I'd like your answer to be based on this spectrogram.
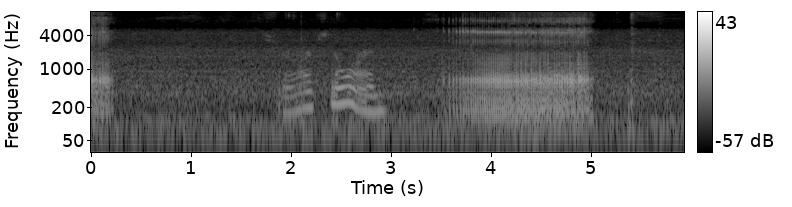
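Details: Female sleeper, usually quiet, snoring heavily: low, rough snoring breaths over a steady background hum, with a brief whine-like sound in the middle.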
